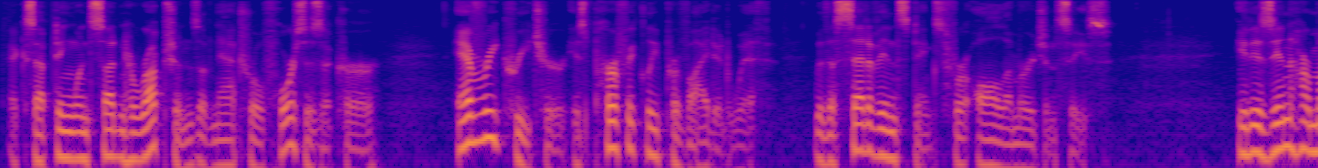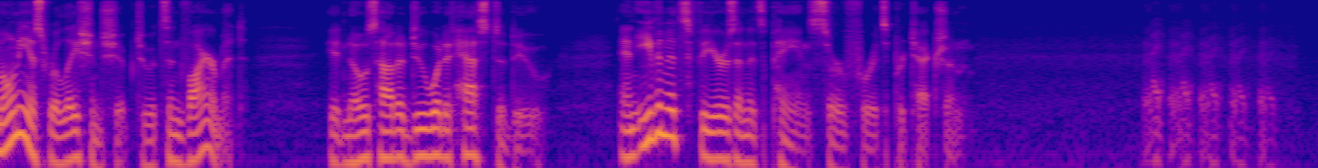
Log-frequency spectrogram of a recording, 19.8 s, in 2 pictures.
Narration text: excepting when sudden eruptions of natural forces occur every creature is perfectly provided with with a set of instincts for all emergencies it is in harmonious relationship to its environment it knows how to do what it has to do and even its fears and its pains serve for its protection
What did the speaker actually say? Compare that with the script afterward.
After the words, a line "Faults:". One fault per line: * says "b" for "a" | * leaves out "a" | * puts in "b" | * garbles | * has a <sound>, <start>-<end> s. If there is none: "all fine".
excepting when sudden eruptions of natural forces occur every creature is perfectly provided with with a set of instincts for all emergencies it is in harmonious relationship to its environment it knows how to do what it has to do and even its fears and its pains serve for its protection
Faults:
* has a laugh, 18.5-19.5 s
